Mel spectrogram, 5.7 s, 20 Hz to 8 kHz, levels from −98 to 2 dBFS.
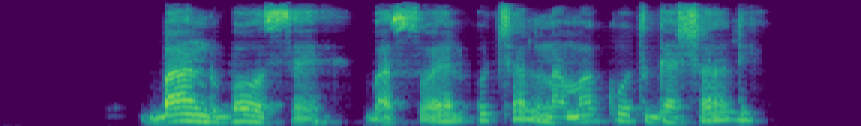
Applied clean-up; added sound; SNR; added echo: neural mask model Resemble Enhance denoiser.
